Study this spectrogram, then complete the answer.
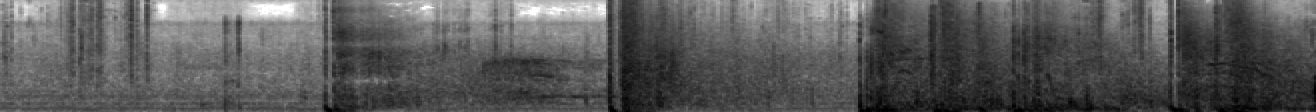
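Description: Heavy shotgun blasts in Hunt: Showdown, three loud booming shots spaced a couple of seconds apart, each followed by a long rumbling tail over quieter ambient game sound.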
